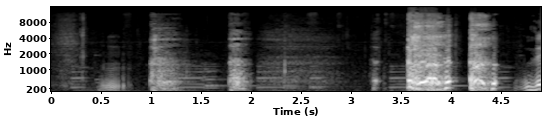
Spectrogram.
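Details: Adult livestreamer who says he has had pneumonia and wheezing since yesterday (wonders whether asthma or pneumonia) gives a run of harsh, repeated coughs and throat clearing over soft background music.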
